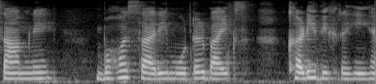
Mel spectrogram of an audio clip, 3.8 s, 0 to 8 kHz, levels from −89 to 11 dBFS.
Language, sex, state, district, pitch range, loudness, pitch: Hindi, female, Chandigarh, Chandigarh, 195-210 Hz, -18 LUFS, 205 Hz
